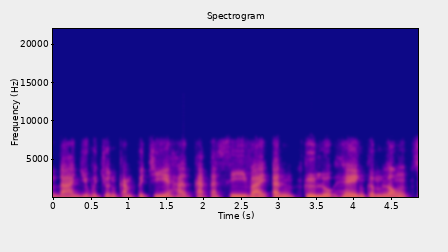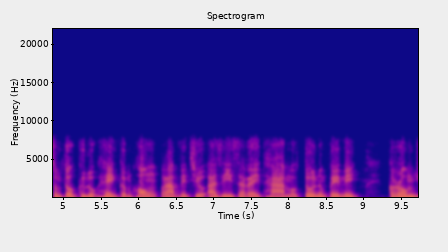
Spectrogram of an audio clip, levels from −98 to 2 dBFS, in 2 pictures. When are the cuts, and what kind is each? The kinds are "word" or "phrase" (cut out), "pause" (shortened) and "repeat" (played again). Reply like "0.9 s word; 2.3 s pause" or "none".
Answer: 3.3 s pause; 4.8 s pause; 6.3 s pause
